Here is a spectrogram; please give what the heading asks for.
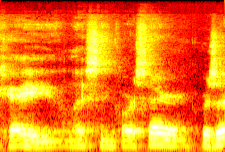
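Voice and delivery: soft, close, secretive, hushed half-whisper. Explaining how they talk up corsair to people, acting out half-whispering in your ear. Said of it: "I'm like whispering in your ear".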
